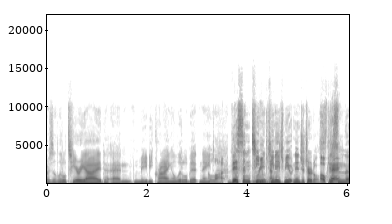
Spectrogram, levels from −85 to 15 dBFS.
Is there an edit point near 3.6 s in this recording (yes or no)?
yes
